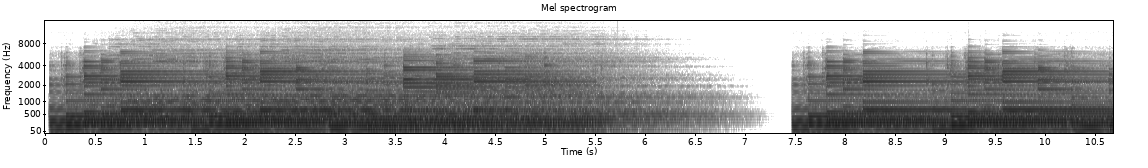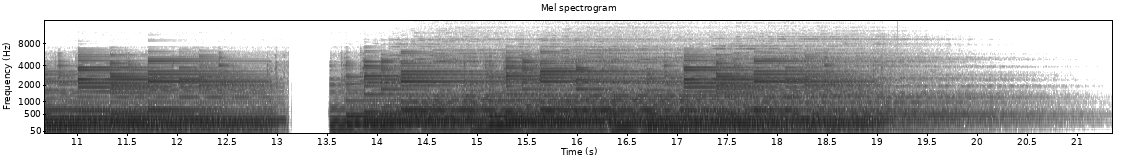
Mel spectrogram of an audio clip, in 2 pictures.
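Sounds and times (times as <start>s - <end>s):
electric guitar playing: 0.0s - 6.6s, 7.5s - 20.6s.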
